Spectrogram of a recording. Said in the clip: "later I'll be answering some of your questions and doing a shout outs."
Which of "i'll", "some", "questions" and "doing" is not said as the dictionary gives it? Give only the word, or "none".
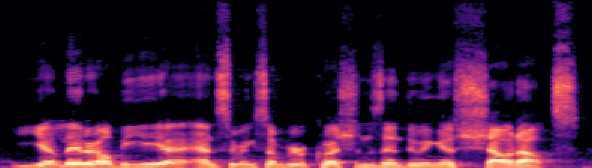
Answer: none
